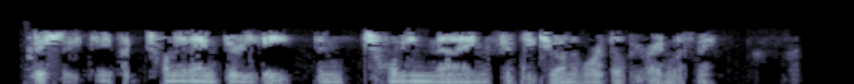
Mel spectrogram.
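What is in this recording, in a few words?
Sheriff Dispatch, scanner audio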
